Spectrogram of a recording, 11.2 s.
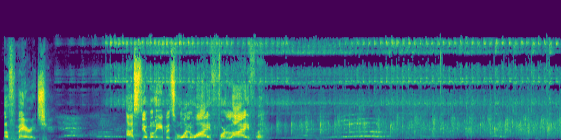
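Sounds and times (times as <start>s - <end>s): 
speech: 0.1s - 1.1s, 2.5s - 5.5s
audience applause: 3.0s - 11.2s
people whooping: 5.4s - 11.2s.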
